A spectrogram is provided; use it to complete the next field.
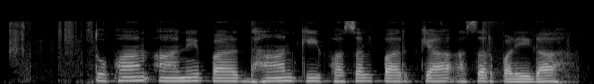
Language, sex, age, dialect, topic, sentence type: Hindi, female, 36-40, Garhwali, agriculture, question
